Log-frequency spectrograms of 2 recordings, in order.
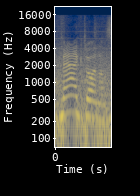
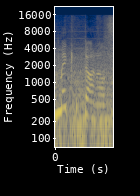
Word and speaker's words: McDonald's: It's not McDonald's or McDonald's, it's McDonald's.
